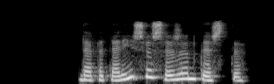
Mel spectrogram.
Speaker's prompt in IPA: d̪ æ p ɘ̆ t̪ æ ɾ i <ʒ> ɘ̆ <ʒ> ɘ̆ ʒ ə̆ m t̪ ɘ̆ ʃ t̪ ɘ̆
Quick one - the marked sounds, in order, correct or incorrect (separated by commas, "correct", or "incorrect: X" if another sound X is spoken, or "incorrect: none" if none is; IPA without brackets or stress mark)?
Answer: incorrect: ʃ, incorrect: ʃ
